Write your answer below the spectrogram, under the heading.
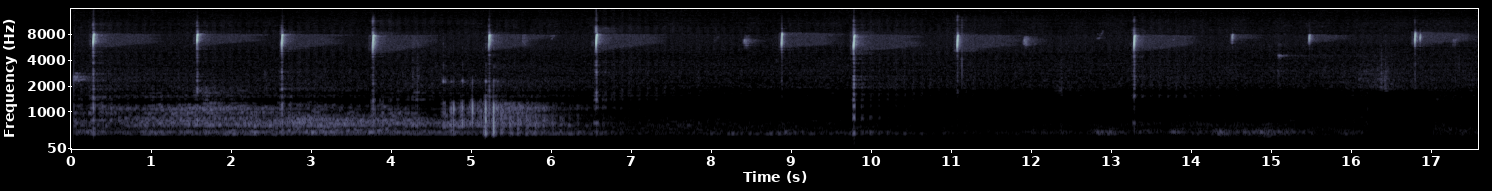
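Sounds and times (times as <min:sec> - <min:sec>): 
Northern cardinal chip calls in Arizona: 0:00.0 - 0:06.6.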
